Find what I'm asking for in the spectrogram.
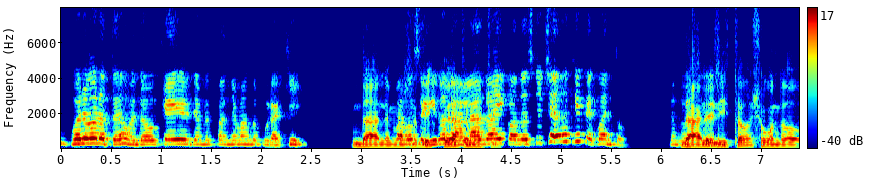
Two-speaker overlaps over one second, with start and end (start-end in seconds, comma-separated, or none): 3.3-4.5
